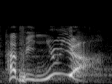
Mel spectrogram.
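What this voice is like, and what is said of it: Bad put-on South African accent. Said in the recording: “That's a South African accent, a very bad one.”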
